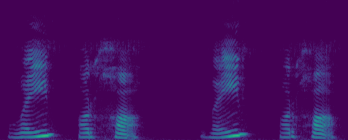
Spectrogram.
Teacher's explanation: سب سے پہلے ادنا حلق، اس میں جو لیٹرز آ رہے ہیں غین اور خا، غین اور خا۔ ادنا حلق جو ہے وہ حلق کا سب سے ٹاپ آف تھروٹ، یعنی حلق کا حصہ جو منہ کے قریب ہے، اور یہ غین اور خا وہاں سے ادا کیے جاتے ہیں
